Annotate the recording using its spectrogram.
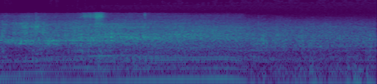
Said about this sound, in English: Get your truck out of the way, fucker.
